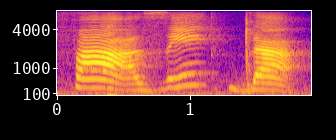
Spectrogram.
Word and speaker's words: fazenda: E para encerrar, fazenda. 3 sílabas. É uma trissílaba. Fazenda. Fazenda. Olha o zen aí sendo a sílaba mais prolongada.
